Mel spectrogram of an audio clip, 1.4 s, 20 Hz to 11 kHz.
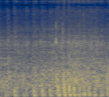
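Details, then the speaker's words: Honda Wave 100 U-box small single burning oil with no power, idling: soft quick clack on each firing pulse; suspected worn clutch rubber dampers, not yet opened; also slight cam chain and tensioner noise, piston rings due. "ตัวนี้เพราะมันมีเสียงดังที่ลูกยางคัทชเลยได้ยินมั้ยครับเสียงเบาๆกัก"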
